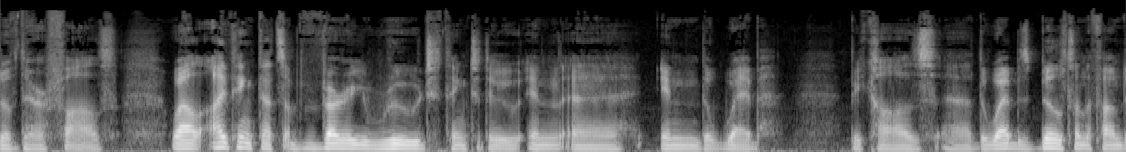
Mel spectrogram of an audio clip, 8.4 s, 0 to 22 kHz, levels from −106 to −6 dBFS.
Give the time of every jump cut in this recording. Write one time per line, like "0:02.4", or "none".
none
